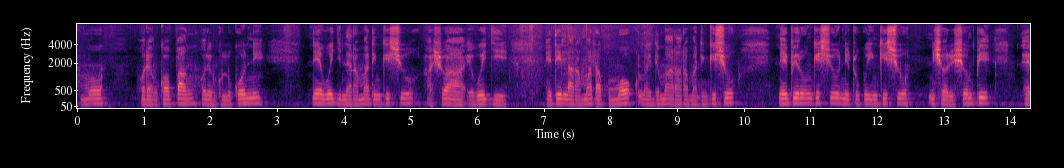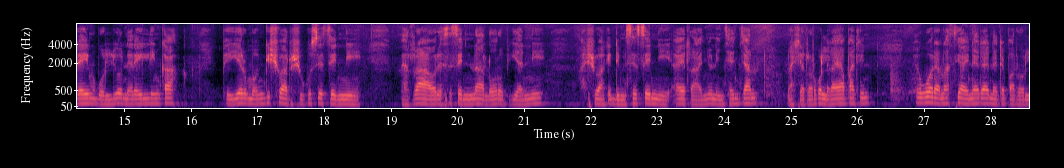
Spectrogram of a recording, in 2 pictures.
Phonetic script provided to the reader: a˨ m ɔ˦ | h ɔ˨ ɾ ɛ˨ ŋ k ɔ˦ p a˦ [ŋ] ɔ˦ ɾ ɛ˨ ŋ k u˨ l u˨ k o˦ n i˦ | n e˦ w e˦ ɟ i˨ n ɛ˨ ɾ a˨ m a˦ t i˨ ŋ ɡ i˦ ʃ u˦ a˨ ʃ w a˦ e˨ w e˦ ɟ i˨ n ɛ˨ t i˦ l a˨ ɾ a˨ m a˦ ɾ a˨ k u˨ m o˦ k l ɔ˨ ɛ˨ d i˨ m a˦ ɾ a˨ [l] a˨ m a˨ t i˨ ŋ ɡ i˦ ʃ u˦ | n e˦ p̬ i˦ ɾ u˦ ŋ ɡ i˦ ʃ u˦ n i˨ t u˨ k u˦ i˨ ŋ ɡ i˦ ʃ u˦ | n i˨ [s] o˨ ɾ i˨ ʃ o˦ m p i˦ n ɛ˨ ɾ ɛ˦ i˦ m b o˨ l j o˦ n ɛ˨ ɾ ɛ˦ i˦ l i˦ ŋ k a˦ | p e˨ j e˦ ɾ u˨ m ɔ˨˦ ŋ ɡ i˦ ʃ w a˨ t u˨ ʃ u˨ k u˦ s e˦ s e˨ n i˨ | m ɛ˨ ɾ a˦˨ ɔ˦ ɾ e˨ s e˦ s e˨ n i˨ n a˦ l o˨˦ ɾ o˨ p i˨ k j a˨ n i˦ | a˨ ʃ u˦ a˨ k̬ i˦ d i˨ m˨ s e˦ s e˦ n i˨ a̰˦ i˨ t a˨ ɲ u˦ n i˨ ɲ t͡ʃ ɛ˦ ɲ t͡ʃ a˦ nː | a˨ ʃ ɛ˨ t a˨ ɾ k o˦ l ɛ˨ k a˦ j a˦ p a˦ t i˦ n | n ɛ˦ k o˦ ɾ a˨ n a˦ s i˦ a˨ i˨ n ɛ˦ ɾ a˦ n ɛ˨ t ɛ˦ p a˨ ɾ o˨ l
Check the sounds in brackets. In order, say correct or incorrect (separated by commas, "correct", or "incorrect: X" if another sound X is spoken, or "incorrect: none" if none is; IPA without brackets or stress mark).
correct, incorrect: ɾ, incorrect: ʃ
